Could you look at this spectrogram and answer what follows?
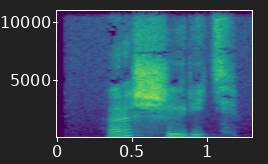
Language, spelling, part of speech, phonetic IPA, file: Russian, расширить, verb, [rɐˈʂːɨrʲɪtʲ], Ru-расширить.ogg
- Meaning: 1. to widen, to broaden 2. to increase 3. to broaden, to enlarge, to extend, to expand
